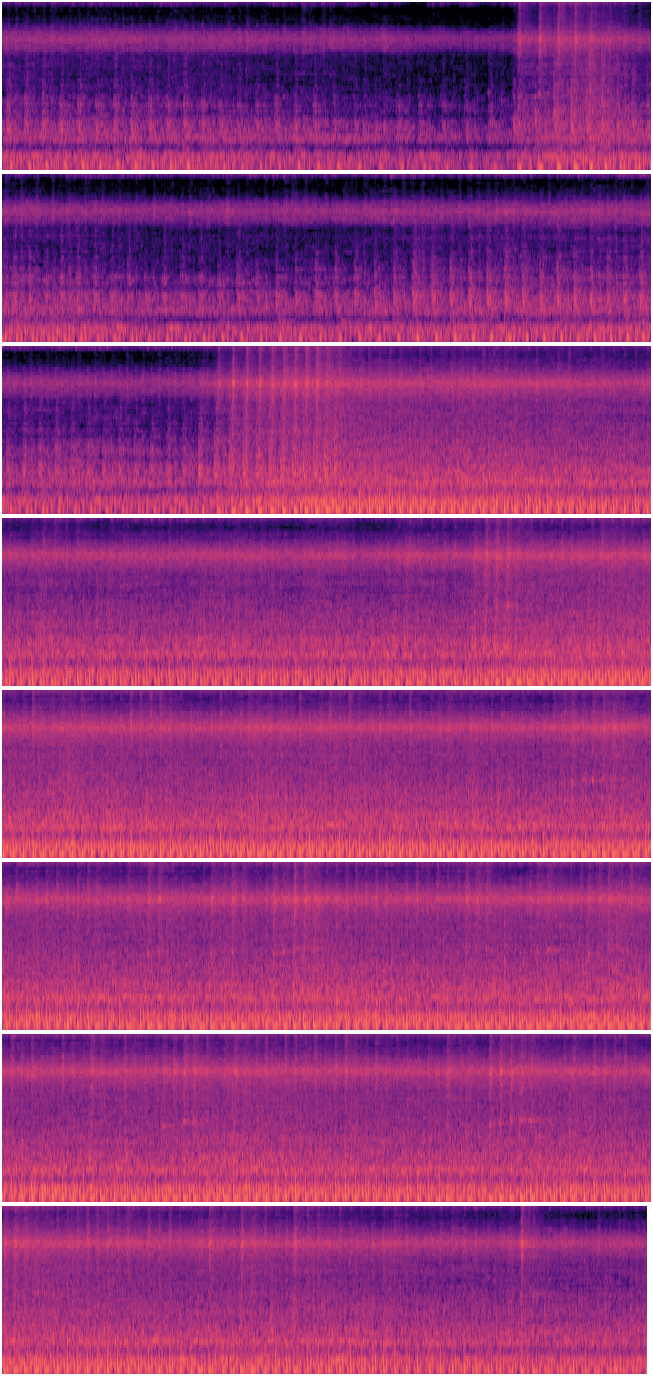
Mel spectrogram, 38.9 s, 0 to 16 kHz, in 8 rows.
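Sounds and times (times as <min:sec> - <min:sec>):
engine-driven sawmill running: 0:00.0 - 0:38.9.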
